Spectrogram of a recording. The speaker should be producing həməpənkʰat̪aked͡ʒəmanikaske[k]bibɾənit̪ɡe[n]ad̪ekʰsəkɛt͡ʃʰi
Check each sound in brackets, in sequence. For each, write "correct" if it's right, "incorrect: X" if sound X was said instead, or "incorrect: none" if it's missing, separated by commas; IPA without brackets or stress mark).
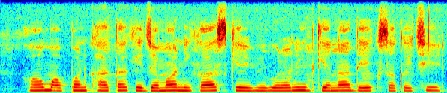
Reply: incorrect: none, correct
